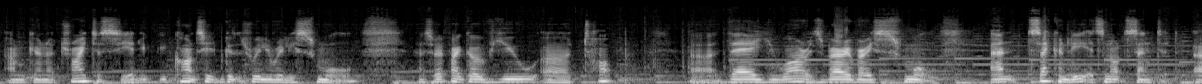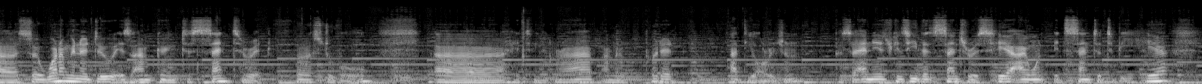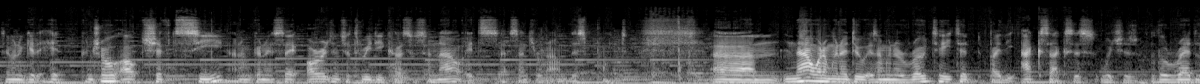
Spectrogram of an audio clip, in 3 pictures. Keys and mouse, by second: 4.5 click, 6.0 click, 6.6-13.1 middle drag, 13.1 right click, 14.1-16.9 drag, 16.9 right click, 17.1 middle click, 17.5 g.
